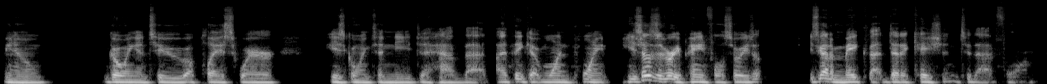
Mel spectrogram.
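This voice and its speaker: A man hosting a casual question and answer show, talking like an animated storyteller. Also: on the low side, moderate pace, breathy edge, dry recording. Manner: animated storyteller, acts out quotes, swears casually. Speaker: host of an audio drama Q&A show. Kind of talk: casual fan Q&A chat.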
